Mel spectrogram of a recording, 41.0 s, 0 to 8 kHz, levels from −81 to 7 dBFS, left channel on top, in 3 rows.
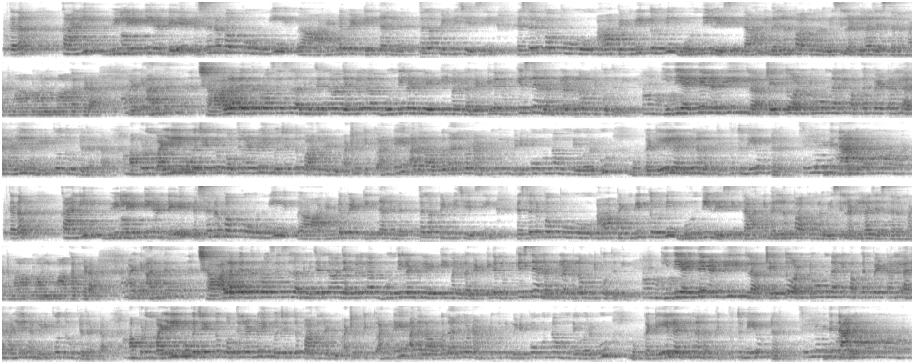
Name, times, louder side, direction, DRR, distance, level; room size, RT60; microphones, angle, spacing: voice 1, 0.1-36.6 36.9-37.9 38.2-39.0 39.7-40.1, equal, 45° right, -3 dB, 1.3 m, -28 dB
voice 2, 13.9-14.6 15.4-16.6 23.2-23.7 29.1-29.5 33.2-33.4 36.7-36.9 39.2-40.8, equal, ahead, -7 dB, 1.2 m, -35 dB
13.5 x 6.6 x 2.9 m, 2.6 s
head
